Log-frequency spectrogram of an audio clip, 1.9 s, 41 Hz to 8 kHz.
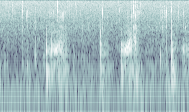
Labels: {"label": "biophony, knock croak", "recorder": "SoundTrap 300"}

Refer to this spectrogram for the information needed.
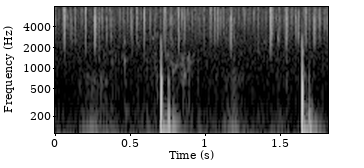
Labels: {"label": "biophony, double pulse", "recorder": "SoundTrap 300"}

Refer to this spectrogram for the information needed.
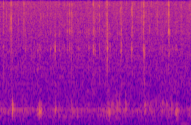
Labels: {"label": "ambient", "recorder": "HydroMoth"}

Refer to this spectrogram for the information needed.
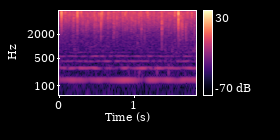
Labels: {"label": "biophony, midshipman", "recorder": "SoundTrap 500"}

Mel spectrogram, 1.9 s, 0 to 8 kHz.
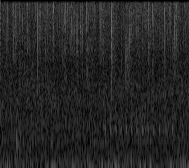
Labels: {"label": "biophony, rattle response", "recorder": "SoundTrap 500"}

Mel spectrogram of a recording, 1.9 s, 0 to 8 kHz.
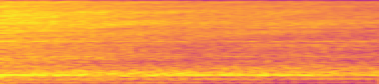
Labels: {"label": "anthrophony, boat engine", "recorder": "SoundTrap 500"}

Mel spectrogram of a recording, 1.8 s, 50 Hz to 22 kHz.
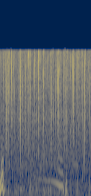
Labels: {"label": "biophony, cascading saw", "recorder": "SoundTrap 600 or HydroMoth"}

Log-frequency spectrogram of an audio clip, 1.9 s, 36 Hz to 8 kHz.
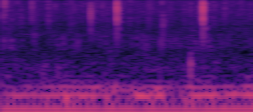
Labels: {"label": "anthrophony, boat engine", "recorder": "SoundTrap 500"}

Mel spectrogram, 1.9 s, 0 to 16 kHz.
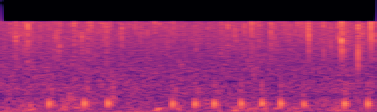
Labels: {"label": "biophony, pulse", "recorder": "SoundTrap 500"}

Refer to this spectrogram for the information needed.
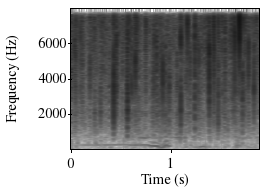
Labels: {"label": "biophony, cascading saw", "recorder": "SoundTrap 600 or HydroMoth"}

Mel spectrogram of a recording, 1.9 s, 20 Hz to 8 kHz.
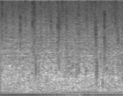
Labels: {"label": "anthrophony, boat engine", "recorder": "SoundTrap 500"}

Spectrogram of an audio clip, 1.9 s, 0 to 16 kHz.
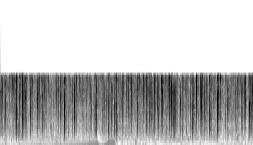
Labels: {"label": "biophony, cascading saw", "recorder": "SoundTrap 600 or HydroMoth"}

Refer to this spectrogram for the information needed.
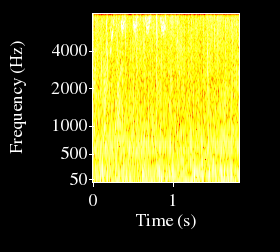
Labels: {"label": "biophony, dolphin", "recorder": "SoundTrap 500"}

